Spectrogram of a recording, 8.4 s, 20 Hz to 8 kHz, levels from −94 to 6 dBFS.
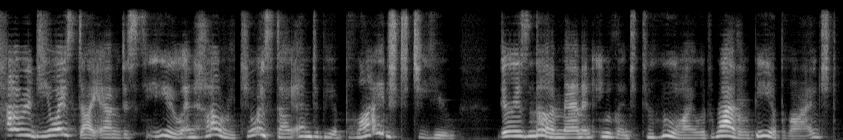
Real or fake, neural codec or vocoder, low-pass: fake; codec, 24 kHz, 1 kbps, SNAC; 7.2 kHz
